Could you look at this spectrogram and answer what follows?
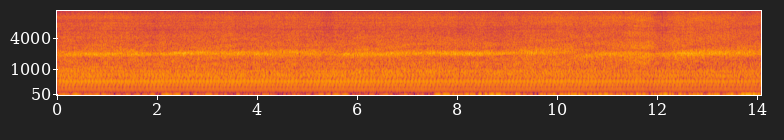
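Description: AR Blue Clean AR390ss electric pressure washer running steadily under load with a constant hum, while its gun and foam cannon hiss as they spray soapy foam onto an A/C condenser coil.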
